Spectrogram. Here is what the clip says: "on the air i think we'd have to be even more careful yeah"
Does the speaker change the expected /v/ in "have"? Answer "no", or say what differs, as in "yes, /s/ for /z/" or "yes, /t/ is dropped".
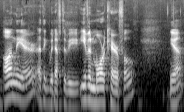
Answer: yes, /f/ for /v/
